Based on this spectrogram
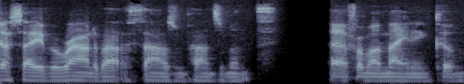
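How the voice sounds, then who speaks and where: A man's very deep, low voice with a British accent at a fairly quick pace. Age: 20s. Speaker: podcast co-host. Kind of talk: casual chat.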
